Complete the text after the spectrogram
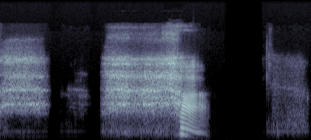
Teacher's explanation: ha ini memiliki sifat rokhah atau mengalir, maka kita biarkan dia mengalir terlebih dahulu sebelum kita ucap. Atau ketika dia mati, maka kita biarkan dia mengalir.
